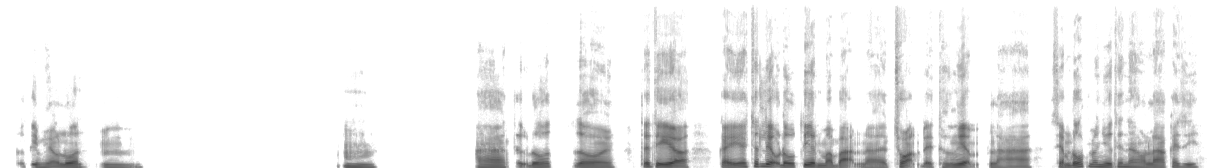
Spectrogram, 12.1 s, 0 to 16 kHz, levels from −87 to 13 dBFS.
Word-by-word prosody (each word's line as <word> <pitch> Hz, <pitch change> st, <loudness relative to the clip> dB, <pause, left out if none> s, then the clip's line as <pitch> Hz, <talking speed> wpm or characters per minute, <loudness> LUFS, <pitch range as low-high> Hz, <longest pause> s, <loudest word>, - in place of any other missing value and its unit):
Tự -, -, -19 dB
tìm 125 Hz, -, -2 dB
hiểu 110 Hz, -2 st, -2 dB
luôn. 125 Hz, +2 st, +4 dB, 0.2 s
Ừm. 120 Hz, -2 st, -8 dB, 2.1 s
Ừm. 130 Hz, -4 st, -3 dB, 1.0 s
À, 120 Hz, -2 st, -1 dB
tự -, -, -5 dB
đốt. 140 Hz, +4 st, +1 dB, 0.2 s
Rồi, 120 Hz, -2 st, +1 dB, 0.3 s
thế -, -, +2 dB
thì, 130 Hz, -, +6 dB
à, 120 Hz, -2 st, +7 dB, 0.3 s
cái 165 Hz, +4 st, +3 dB
chất 210 Hz, -, -1 dB
liệu 205 Hz, -3 st, +5 dB
đầu 125 Hz, -1 st, +4 dB
tiên 175 Hz, -3 st, +4 dB
mà 135 Hz, -3 st, +1 dB
bạn, 125 Hz, -1 st, 0 dB
à, 120 Hz, -1 st, -3 dB
chọn -, -, +2 dB
để -, -, -3 dB
thử 115 Hz, -, -6 dB
nghiệm 140 Hz, +2 st, +4 dB
là 110 Hz, -2 st, -4 dB, 0.2 s
xem 135 Hz, -, -2 dB
đốt 185 Hz, +8 st, +3 dB
nó 190 Hz, -, -1 dB
như 165 Hz, -4 st, +3 dB
thế 170 Hz, +3 st, -3 dB
nào 140 Hz, -4 st, -2 dB
là 120 Hz, -1 st, +1 dB
cái 145 Hz, +4 st, -5 dB
gì? 125 Hz, -1 st, -5 dB
125 Hz, 175 wpm, -24 LUFS, 120-145 Hz, 2.1 s, à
